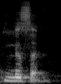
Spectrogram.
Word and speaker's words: listen: okay we pronounce it listen okay the t is silent so you will have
